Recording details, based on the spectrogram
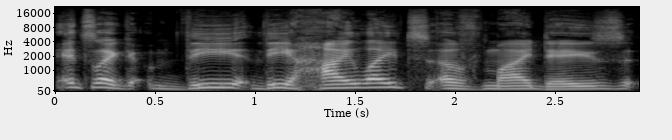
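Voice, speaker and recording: A man's voice: a little high, slow pace, a bit bright, no echo, studio quality. A man co-hosting a casual podcast, chatting loosely, swearing and laughing often. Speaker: podcast co-host. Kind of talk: casual chat.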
